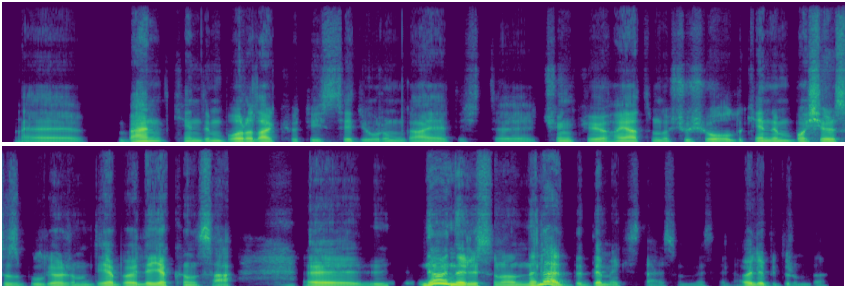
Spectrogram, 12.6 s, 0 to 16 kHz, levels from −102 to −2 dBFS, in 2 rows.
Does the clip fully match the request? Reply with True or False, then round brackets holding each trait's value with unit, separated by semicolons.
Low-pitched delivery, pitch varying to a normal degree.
False (95 Hz; 1.7 semitones)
